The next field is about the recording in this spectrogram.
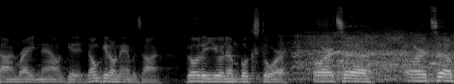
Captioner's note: laugh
